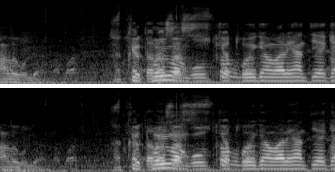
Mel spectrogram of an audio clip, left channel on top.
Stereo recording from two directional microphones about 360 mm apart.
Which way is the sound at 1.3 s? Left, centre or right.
Centre.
